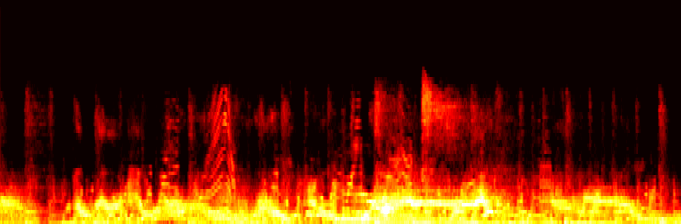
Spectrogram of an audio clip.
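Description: A crowd of cats yowling and screeching at once during a fight with dogs, their overlapping wails rising and falling in a loud, continuous din that never lets up.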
